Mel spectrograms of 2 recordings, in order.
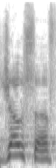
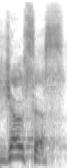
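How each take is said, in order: First: The name is said in its usual English form. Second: The name is said in its Greek form. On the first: "We would say it as Joseph" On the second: "The Greek way of saying it is Joseph"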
